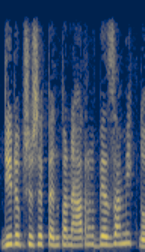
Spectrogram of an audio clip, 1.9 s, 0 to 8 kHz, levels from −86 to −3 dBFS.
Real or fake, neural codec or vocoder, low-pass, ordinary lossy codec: fake; codec, 24 kHz, 0.9 kbps, WavTokenizer, medium speech release version 1; 7.2 kHz; none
